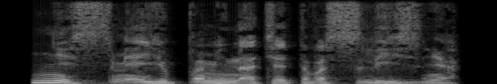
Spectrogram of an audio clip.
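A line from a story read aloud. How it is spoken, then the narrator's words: Hissed. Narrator (Russian): прошипела Хеттен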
